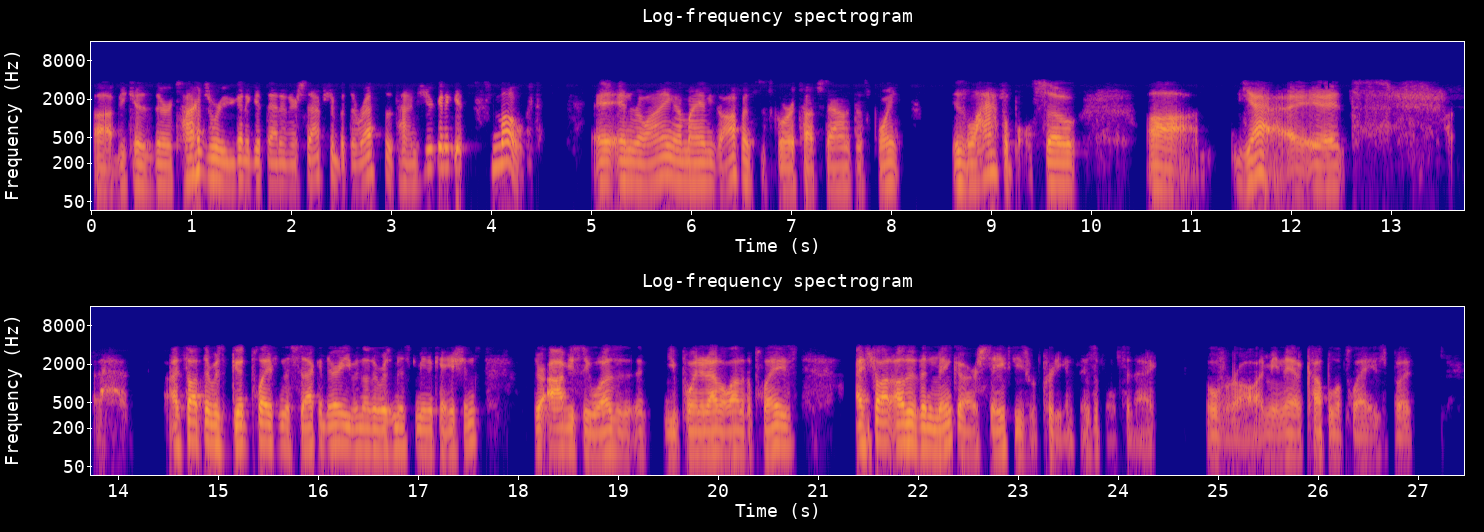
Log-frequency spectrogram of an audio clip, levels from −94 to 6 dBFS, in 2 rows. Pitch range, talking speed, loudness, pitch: 95-115 Hz, 190 wpm, -24 LUFS, 105 Hz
